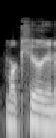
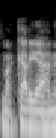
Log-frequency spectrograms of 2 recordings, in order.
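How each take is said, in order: First: The name is said with English sounds. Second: The name is said with non-English sounds. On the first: This is the anglicized form of the name. "an English anglicized pronunciation" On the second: This is the original form of the name. "I think it's Markarian"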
